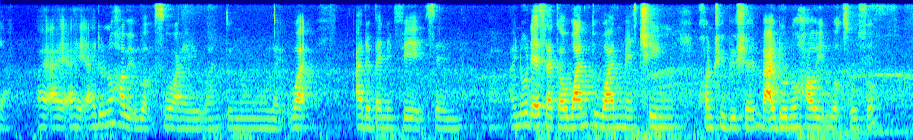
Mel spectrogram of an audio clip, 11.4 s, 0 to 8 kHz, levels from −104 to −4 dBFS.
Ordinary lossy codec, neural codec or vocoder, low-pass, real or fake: none; none; 7.2 kHz; real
